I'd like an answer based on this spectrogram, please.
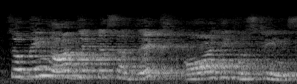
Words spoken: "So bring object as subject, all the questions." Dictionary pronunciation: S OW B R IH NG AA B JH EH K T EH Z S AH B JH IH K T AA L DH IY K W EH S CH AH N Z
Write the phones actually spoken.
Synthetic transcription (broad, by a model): S OW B IH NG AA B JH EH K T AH S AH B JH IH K T AA L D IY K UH S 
